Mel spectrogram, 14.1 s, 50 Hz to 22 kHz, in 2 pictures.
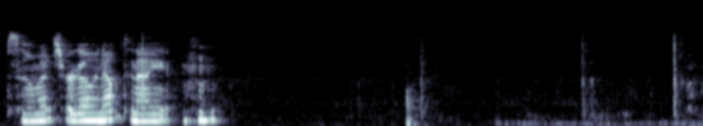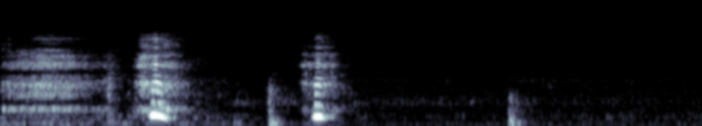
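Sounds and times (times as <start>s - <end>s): sigh-like breath: 7.0s - 8.7s.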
